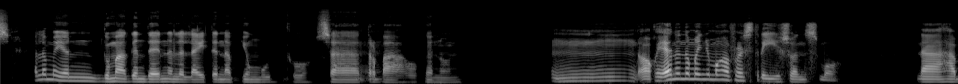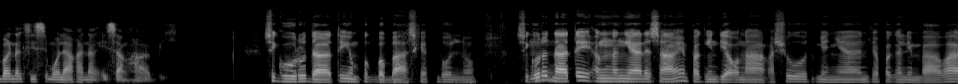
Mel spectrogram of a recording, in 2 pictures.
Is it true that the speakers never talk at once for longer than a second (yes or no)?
yes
